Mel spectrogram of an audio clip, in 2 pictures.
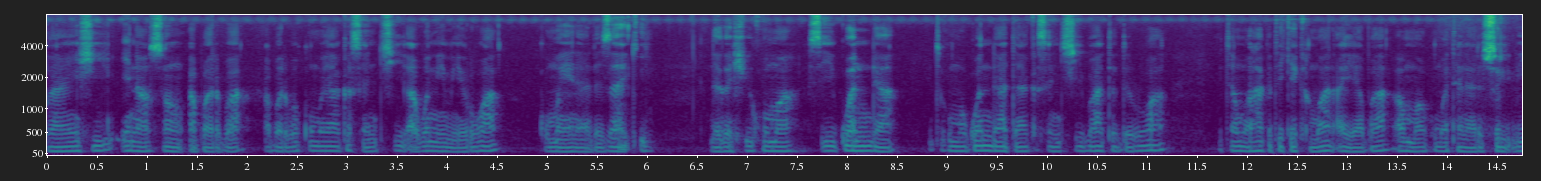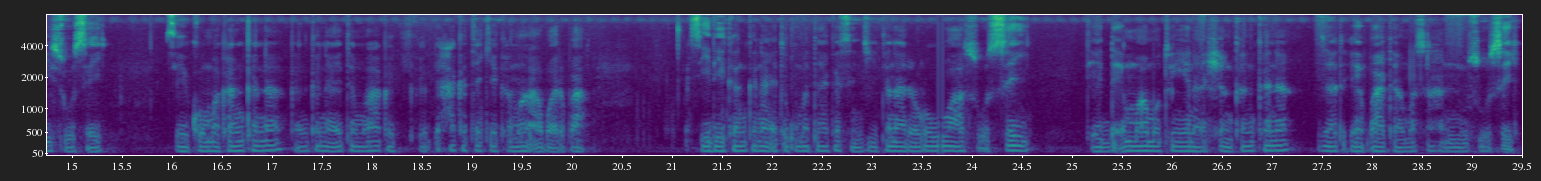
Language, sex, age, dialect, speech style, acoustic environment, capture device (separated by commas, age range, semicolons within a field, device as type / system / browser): Hausa, male, 18-24, Nigeria - Nigerian Standard, relaxed; focused, silence, mobile / Linux / Chrome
